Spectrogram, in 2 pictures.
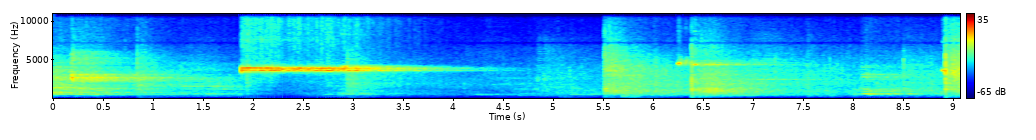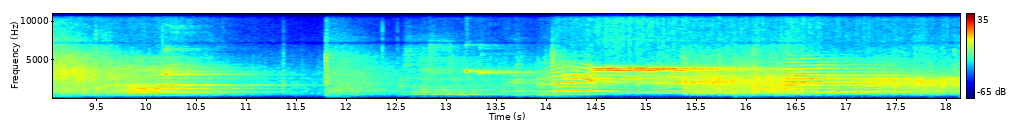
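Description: Volleyball being hit during a rally, with sharp impacts echoing in a sports hall. A referee's whistle is blown long about two seconds in and again around fourteen seconds in. Players' voices call out over the play.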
